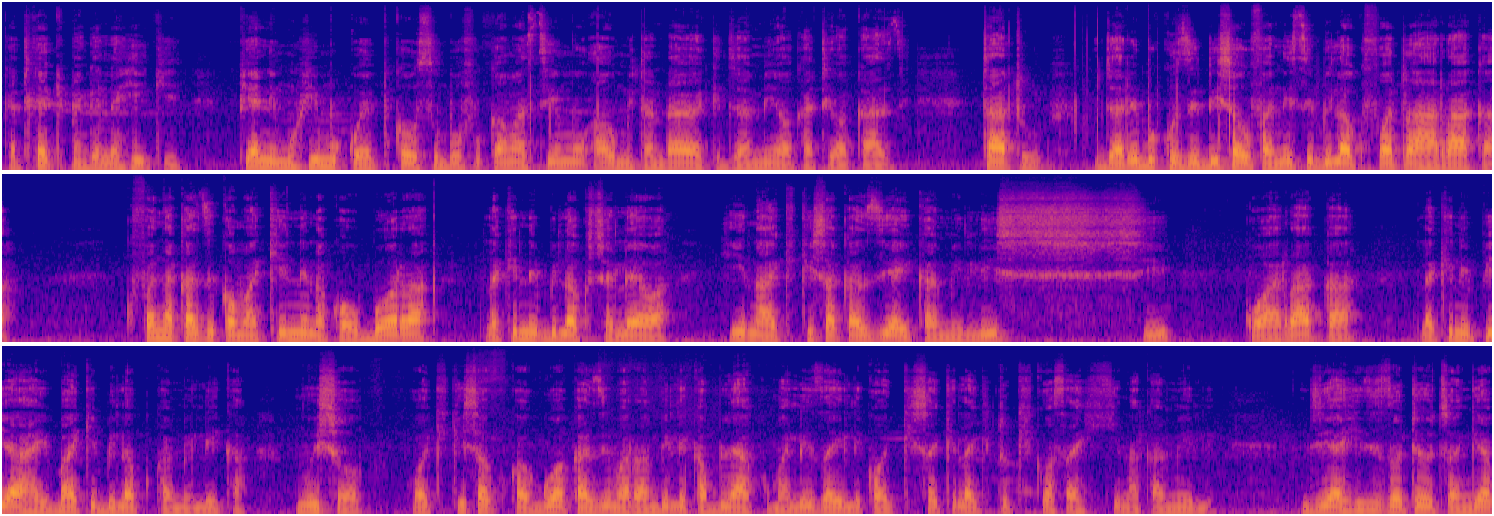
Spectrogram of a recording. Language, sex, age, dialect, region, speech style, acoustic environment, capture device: Swahili, male, 18-24, Kenya - Nairobi Sheng-influenced, Kenya, happy, silence, mobile / Linux / Chrome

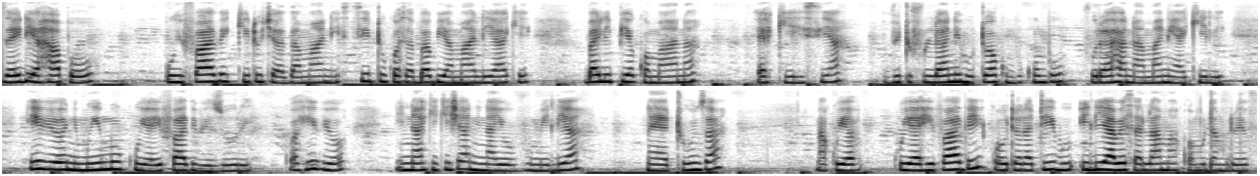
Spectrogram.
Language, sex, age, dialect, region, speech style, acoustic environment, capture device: Swahili, female, 18-24, Kenya - Mombasa, Kenya, relaxed, silence, mobile / Linux / Chrome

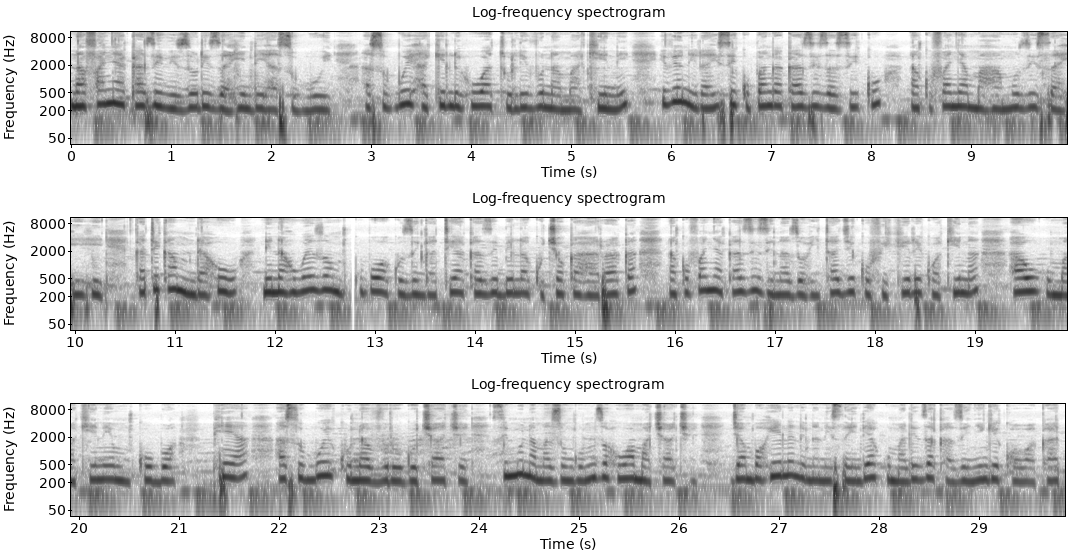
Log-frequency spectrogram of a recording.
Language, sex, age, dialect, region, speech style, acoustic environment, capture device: Swahili, female, 18-24, Kenya - Nairobi Sheng-influenced, Kenya, focused; excited, people talking; music; nature, mobile / Linux / Chrome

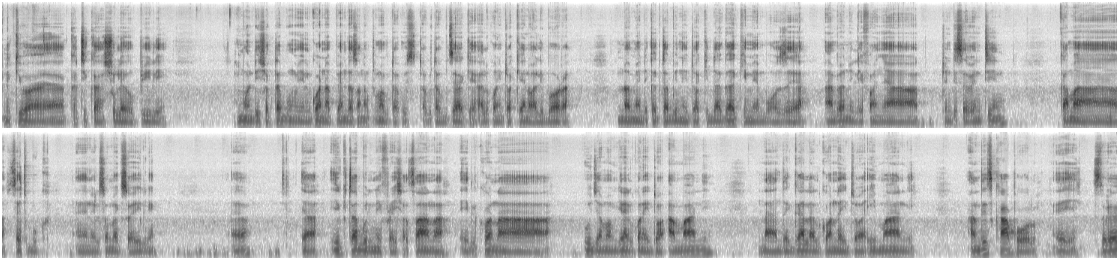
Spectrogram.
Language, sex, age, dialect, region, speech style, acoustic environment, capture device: Swahili, male, 25-34, Kenya - Nairobi Sheng-influenced, Kenya, focused, appliances, mobile / Linux / Chrome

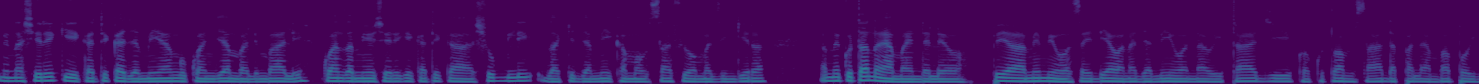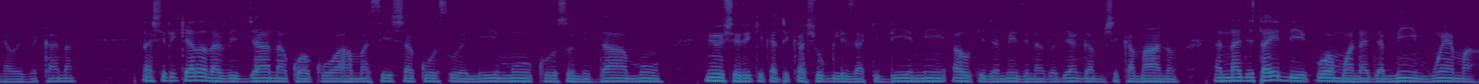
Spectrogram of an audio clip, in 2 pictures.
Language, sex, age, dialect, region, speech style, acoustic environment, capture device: Swahili, male, 18-24, Kenya - Nairobi Sheng-influenced, Kenya, happy, silence, desktop / Windows / Firefox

